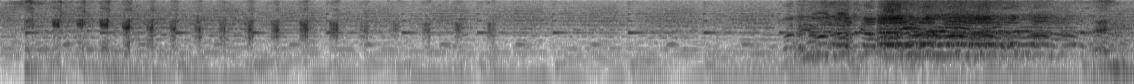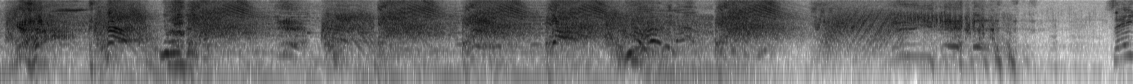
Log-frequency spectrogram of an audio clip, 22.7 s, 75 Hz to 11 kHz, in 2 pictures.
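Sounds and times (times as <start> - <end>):
laughter: 0.1 - 5.2, 8.0 - 10.8, 20.3 - 22.4
whip lashing through the air: 11.4 - 21.2
speech: 13.0 - 13.6.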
